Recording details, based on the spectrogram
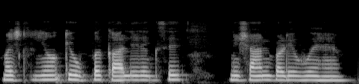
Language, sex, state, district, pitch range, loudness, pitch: Hindi, female, Uttar Pradesh, Lalitpur, 195-210 Hz, -18 LUFS, 205 Hz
